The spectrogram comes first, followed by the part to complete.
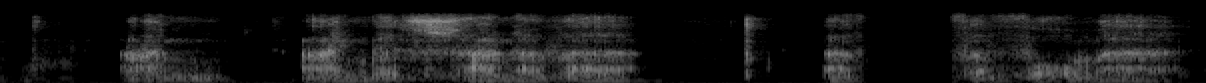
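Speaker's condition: Laryngectomy after cancer; speaks and street preaches without voice box

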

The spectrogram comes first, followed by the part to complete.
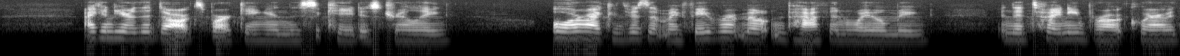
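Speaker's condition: Cleft lip and palate; clear speech

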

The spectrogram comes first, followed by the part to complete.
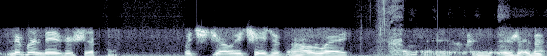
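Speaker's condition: Speech impediment after stroke, mild; some words may need clarifying, son Chess offers to clarify

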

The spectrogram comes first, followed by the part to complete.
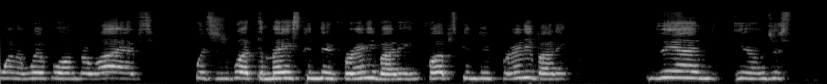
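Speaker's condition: Cerebral palsy; highly mobile

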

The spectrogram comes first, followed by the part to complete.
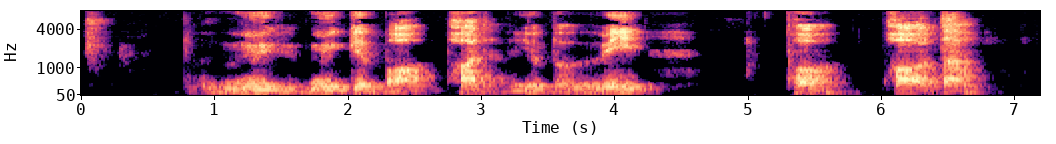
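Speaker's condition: Aphasia; brain damage; hesitant speech with fillers and restarts, others cannot understand what is said; talking not as before, afraid to speak, knows what to say but words don't come out

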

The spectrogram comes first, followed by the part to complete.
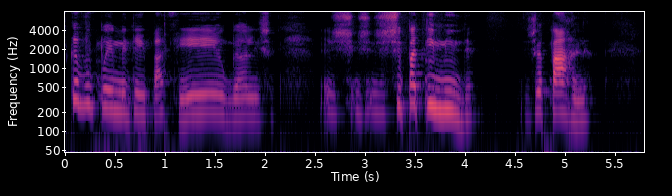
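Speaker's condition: Deafblindness; premature birth, severe myopia from infancy, thick glasses, severe hearing loss, two hearing aids from 6-7, Geneva deaf school from 10; oral communication fully possible, needs to see mouth, cannot follow with third person

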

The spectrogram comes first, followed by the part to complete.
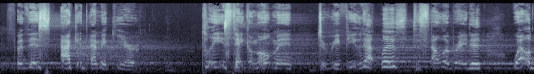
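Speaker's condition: Dysphonia; not painful

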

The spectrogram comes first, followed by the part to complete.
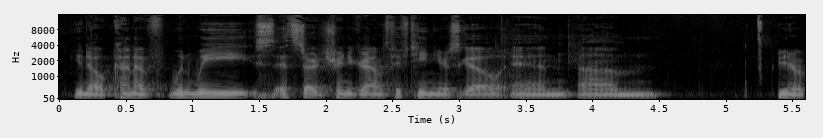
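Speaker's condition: No condition

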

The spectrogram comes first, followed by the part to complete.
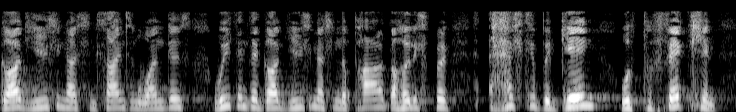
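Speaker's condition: Cleft palate, Pierre Robin syndrome

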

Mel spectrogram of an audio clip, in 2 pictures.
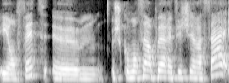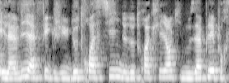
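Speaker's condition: No condition

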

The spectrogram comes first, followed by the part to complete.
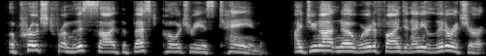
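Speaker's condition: No condition

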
